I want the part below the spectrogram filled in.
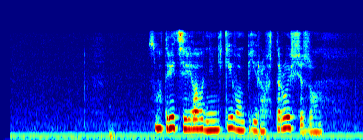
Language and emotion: Russian, sad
